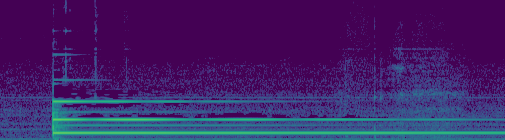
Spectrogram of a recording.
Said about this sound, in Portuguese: Então, daqui a uns segundos eu vou convidar o sino a soar, mas não precisa se mexer correndo, não.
